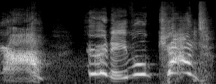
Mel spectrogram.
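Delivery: high, loud, slow wailing shout; a hammed-up anguished yell; anguished cry. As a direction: cry out as fleas land on you. Fleas thrown on him.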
